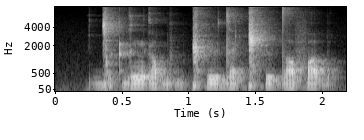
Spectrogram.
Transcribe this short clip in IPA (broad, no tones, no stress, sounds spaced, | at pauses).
ɡ͡ǀ ʏ ʈ ɡ ʏ n ɡ ɑ b ʉ b ǁʰ ʉ d æ ǁʰ ʉ d̪ ɑ f ɑ b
